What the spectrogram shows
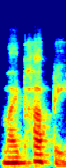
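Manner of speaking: ordinary delivery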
